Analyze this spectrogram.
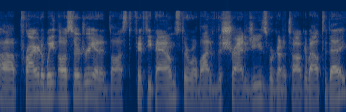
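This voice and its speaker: A man's unremarkable speaking voice with an American accent and fairly even intonation. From Philadelphia, US. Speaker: fitness and nutrition coach. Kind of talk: webinar presentation.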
